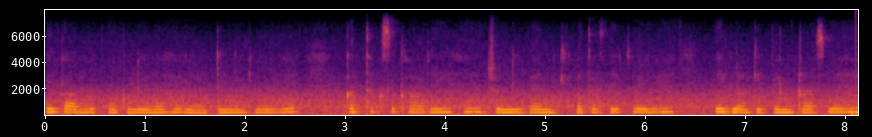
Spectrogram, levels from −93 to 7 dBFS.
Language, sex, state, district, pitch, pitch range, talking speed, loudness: Hindi, female, Delhi, New Delhi, 235 Hz, 225-245 Hz, 200 wpm, -17 LUFS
